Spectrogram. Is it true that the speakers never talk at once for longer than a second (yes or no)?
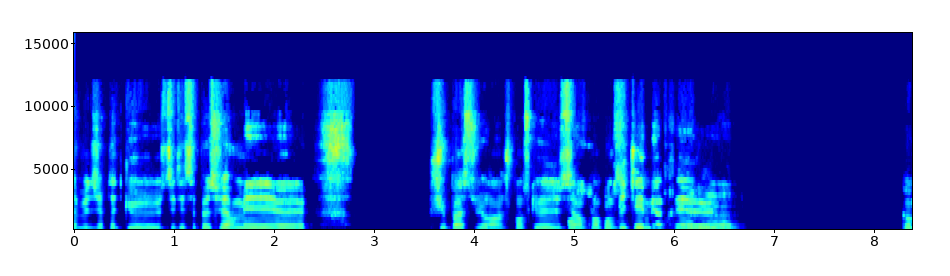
no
